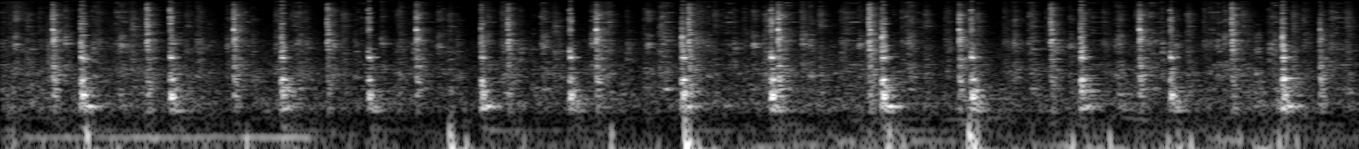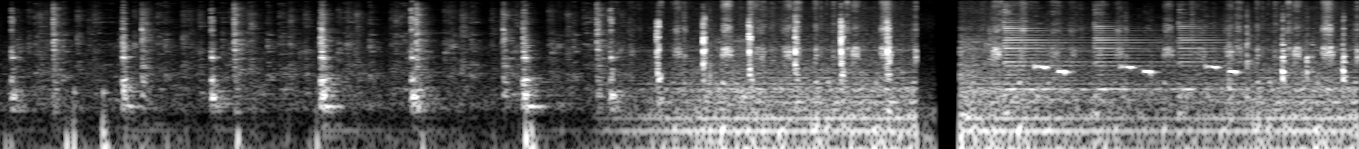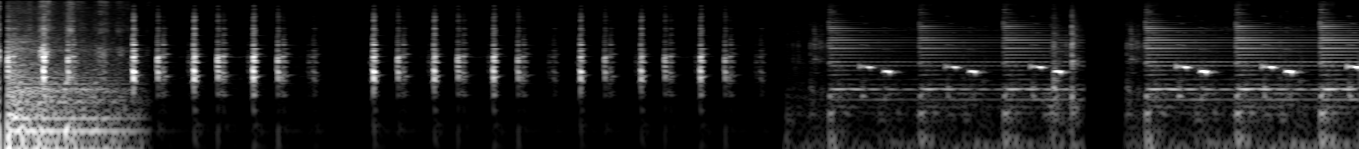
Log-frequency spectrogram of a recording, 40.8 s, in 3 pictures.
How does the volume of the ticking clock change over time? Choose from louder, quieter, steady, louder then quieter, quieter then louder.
louder then quieter.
